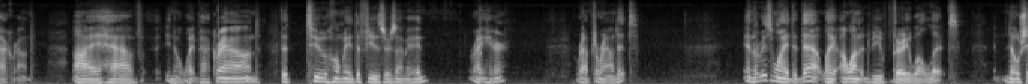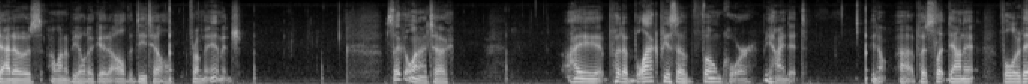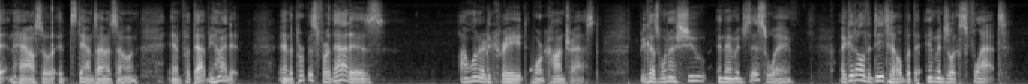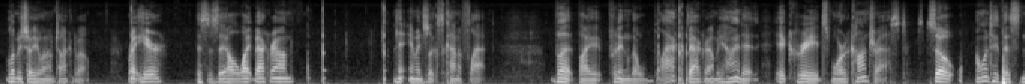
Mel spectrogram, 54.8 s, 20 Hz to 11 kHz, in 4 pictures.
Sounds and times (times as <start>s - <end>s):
Speech: 0.0s - 6.8s, 7.7s - 8.6s, 9.9s - 17.0s, 18.8s - 19.8s, 21.2s - 24.5s, 25.1s - 32.6s, 33.5s - 45.1s, 46.3s - 47.7s, 48.5s - 54.7s.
